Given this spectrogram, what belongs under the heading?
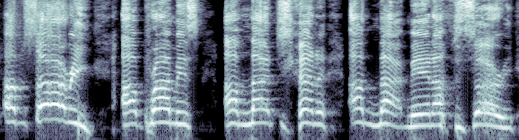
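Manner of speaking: cracking up while apologizing; real laughter. Real, not acted. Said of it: "I'm literally crying".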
